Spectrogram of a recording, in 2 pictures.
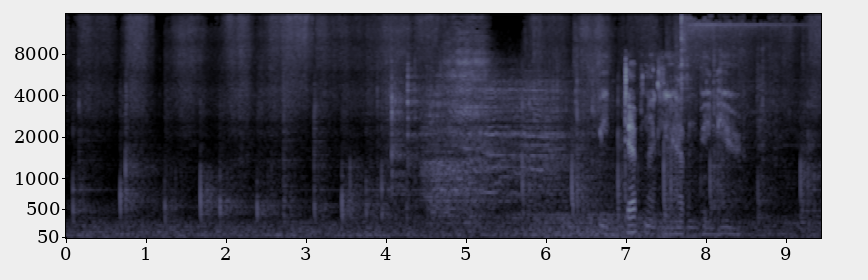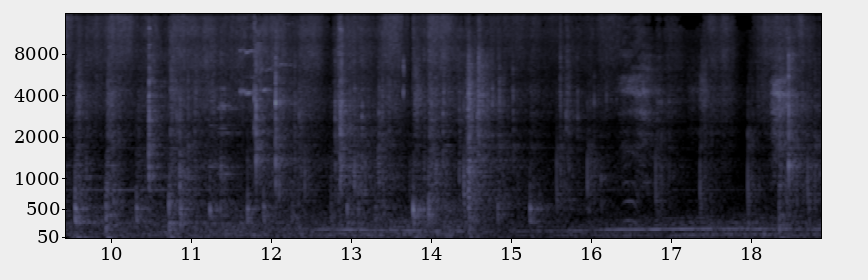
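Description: Footsteps thud on a wooden floor and stairs.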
